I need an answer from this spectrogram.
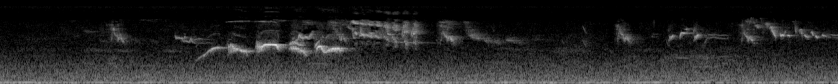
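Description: Birds chirping and singing in many short, quick calls, with a loud cluster of rapid chirps about two to three seconds in, over a steady low hum.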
